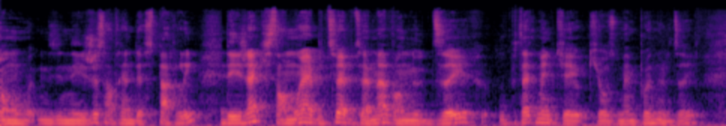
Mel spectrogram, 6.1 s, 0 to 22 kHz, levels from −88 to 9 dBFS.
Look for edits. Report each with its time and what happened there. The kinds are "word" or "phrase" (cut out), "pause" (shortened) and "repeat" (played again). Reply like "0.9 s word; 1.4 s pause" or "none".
1.8 s word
